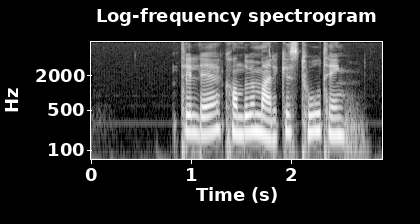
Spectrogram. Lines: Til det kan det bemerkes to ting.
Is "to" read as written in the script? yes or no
yes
